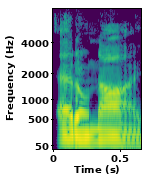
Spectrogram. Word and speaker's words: Adonai: Um, it's Adonai. Yeah, it got to be Adonai.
